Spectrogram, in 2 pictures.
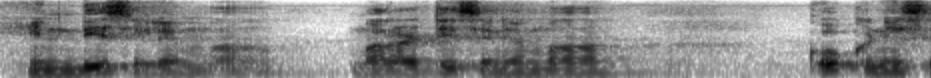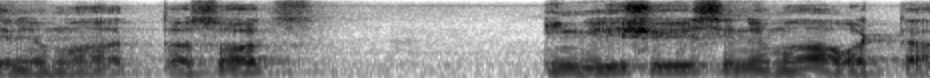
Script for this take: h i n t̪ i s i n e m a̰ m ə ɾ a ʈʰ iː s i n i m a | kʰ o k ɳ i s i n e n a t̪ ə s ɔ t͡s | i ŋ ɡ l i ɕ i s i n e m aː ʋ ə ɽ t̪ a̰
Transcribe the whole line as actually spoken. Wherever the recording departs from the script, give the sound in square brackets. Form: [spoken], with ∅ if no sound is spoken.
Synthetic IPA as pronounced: h i n [d̪] i s i n e m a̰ m ə ɾ a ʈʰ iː s i n [e] m a | [k] o k ɳ i s i n e [m] a t̪ ə s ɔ t͡s | i ŋ ɡ l i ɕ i s i n e m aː ʋ ə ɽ t̪ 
